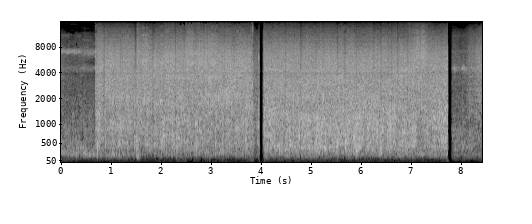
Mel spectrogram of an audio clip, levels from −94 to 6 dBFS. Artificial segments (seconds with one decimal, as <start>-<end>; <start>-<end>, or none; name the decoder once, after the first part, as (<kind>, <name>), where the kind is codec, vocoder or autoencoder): 0.4-2.3 (codec, SNAC); 3.0-3.7; 4.2-7.4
